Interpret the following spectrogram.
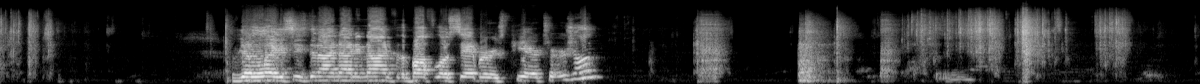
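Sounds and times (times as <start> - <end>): cards and plastic packaging handled: 0.0 - 1.1, 8.8 - 12.0.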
